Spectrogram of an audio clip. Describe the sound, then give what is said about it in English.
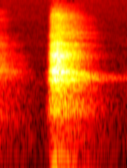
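A person breathes in and out: a faint, airy breath fades, then a sharper, louder exhale follows and slowly dies away. No words are spoken. “And if I close my eyes, you know, I can feel my breath.”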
